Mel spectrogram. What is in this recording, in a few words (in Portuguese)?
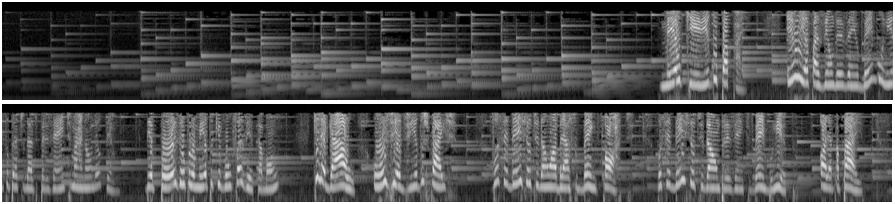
FILHA P PAI INFANTIL; Telemensagens 2017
